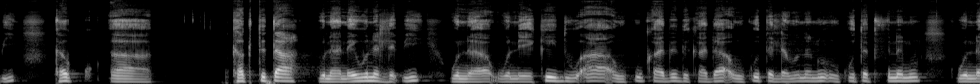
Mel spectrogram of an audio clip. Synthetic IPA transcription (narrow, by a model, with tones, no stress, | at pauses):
i˦ka˦˨ | ka˦kti˦ta˦ | wu˨na˨na˨i˦wu˦na˨ɮa˨ɓi˦ | wu˨na˨wu˨ne˨ki˦du˨a˦ṵ˨ŋku˦ka˨da˦di˨ka˨da˦u˨ŋku˦ta˨ɮa˨mu˦na˦nu˦u˨ŋku˦ta˦tu̥˨fu˦na˦nu˦wu˨na˨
